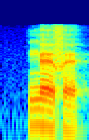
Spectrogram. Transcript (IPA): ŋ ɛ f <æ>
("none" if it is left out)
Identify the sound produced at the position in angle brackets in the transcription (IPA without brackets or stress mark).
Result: ɛ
